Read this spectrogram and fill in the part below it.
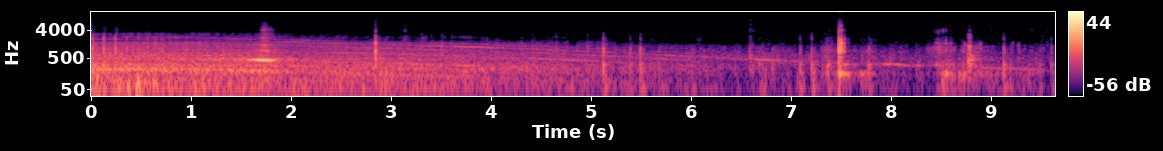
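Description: A train rolls along the tracks, heard from a Talaria Sting electric motorbike, its rumble slowly fading as it passes, with scattered clicks and clunks from the rails.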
